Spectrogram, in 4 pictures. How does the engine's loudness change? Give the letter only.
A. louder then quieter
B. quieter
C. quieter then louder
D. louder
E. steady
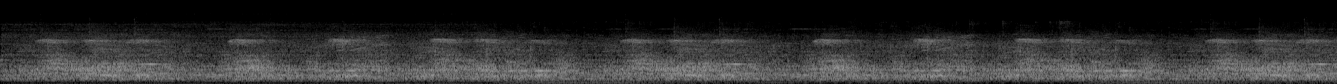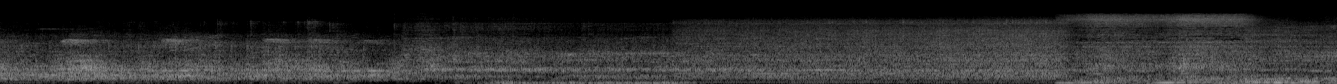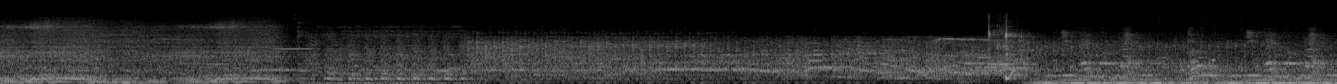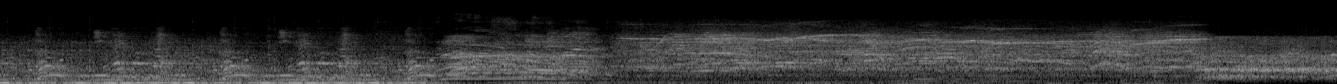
A.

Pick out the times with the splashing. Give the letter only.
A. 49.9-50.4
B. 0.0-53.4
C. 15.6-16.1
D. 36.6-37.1
D.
